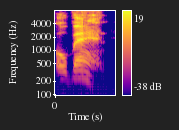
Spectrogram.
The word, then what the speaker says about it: Aubin: It's Aubin, and it's pronounced Oban.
